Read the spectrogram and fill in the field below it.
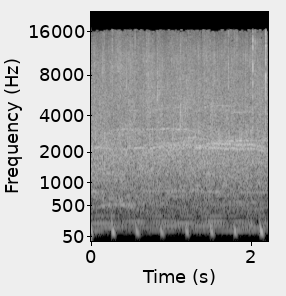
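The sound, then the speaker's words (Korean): At the close of a church gathering, an audience applauds to give glory to the Lord in a dense, steady wash of clapping that holds the same level throughout, with a regular low thump pulsing underneath about three times a second. “이번 집회에 누구보다 도 수고한 우리 주님께 영광의 박수를 마치겠습니다.”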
